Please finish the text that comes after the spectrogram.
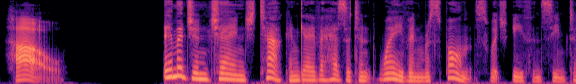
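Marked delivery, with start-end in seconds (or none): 0.0-0.7 mock Indian chief. A narrator's reading. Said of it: "pretentious Indian chief style".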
